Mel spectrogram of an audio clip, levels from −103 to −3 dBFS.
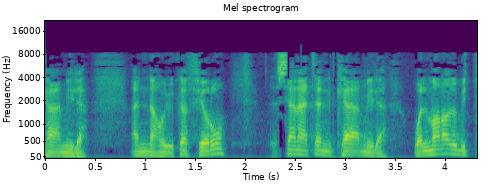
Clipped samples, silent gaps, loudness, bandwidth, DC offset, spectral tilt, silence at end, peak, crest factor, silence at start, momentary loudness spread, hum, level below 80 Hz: under 0.1%; none; -20 LUFS; 8.8 kHz; under 0.1%; -4 dB/octave; 0.1 s; 0 dBFS; 22 dB; 0 s; 11 LU; none; -42 dBFS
